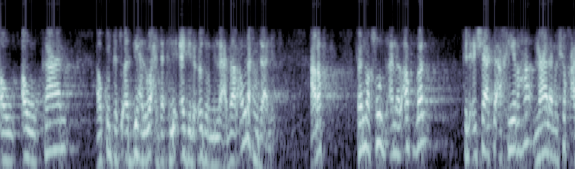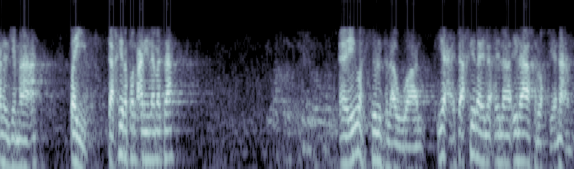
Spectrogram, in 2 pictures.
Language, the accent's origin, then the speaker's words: Arabic; Jeddah, Makkah Province, Saudi Arabia; وانت تعرف عندنا في جدة مثلا تمر علينا اوقات يعني حتى البسس تشتكي مو الاوادم، يعني حر شديد قيض شديد جدا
